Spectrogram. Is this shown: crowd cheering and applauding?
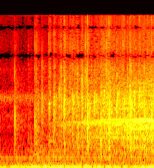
yes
